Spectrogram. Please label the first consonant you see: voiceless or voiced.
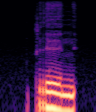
voiceless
